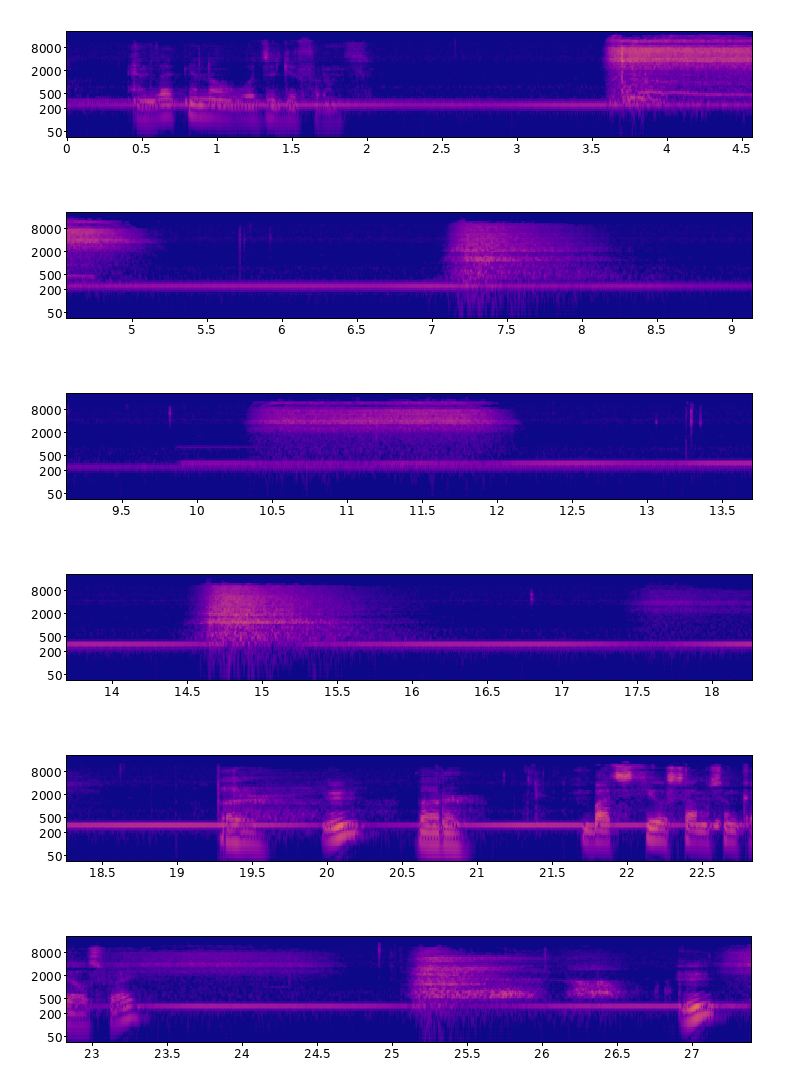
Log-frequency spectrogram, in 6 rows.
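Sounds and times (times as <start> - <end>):
faint steady hum: 0.0 - 27.3
speech: 0.4 - 2.1, 21.9 - 23.5, 27.0 - 27.3
slow deep breaths drawn to full lung capacity: 7.1 - 8.6, 10.4 - 12.2, 14.5 - 16.2, 17.4 - 18.8, 23.3 - 27.3.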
